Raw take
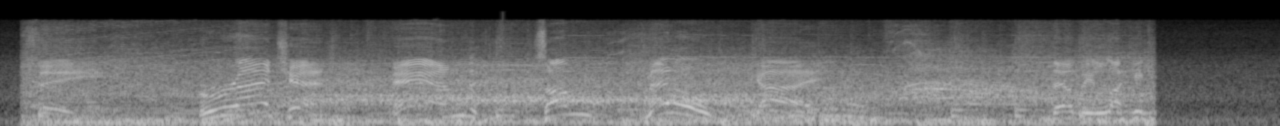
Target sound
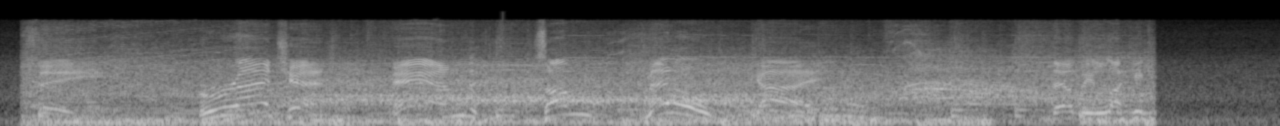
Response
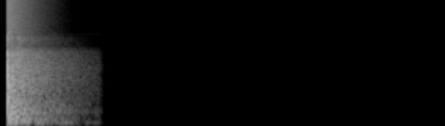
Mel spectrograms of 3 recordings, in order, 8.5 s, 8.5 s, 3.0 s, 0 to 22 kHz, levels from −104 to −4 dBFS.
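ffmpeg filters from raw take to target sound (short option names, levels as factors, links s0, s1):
-filter_complex "[0:a]asettb=1/sr,asplit=3[s0][s1][s2];[s0]atrim=end=6.614[s3];[s1]atrim=start=6.61:end=7.2,asetpts=PTS-STARTPTS,afade=t=in:d=0.004:c=qsin,afade=t=out:st=0.586:d=0.004:c=qsin,lowshelf=f=170:g=-10[s4];[s2]atrim=start=7.196[s5];[s3][s4]acrossfade=d=0.004:c1=hsin:c2=qsin[s6];[s6][s5]acrossfade=d=0.004:c1=qsin:c2=hsin"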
